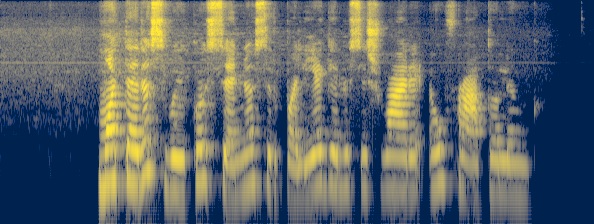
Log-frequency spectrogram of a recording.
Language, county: Lithuanian, Panevėžys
